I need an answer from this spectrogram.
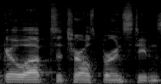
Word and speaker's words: Bernstein: The score is Charles Bernstein.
